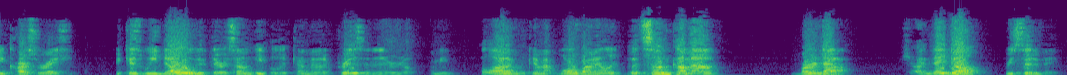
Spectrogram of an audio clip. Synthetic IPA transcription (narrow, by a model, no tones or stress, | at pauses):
ɨ̃nkʰɑɹsə˞eɪʃɨ̃n̩ | b̥ɨkʰʌzwinoʊðɨt̪̚ðə˞ːsʌ̃mpipl̩ˠðɨt̚kʰʌ̃maʊɾʌv̥pʰɹ̥ɪzɨ̃ñə˞nʊaɪmĩn | əlɔɾʌvə̃mkʰʌ̃maʊt̚mɔɹvaɪl̩ˠə̃nb̥ʌtsʌ̃mkʰʌ̃maʊt̚ | bɜ̃˞ndaʊt̚ | ɨ̃nðeɪdõʊ̃nt | ɹisɪɾɨvḛɪt̚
